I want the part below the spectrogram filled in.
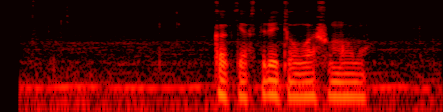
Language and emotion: Russian, neutral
